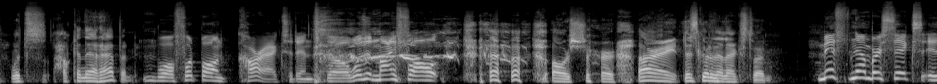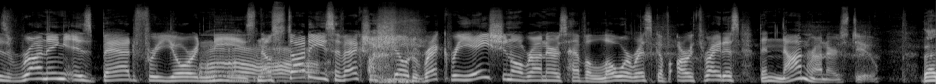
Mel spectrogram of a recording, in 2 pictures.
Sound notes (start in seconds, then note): 3.1 laughs; 11.3 growling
